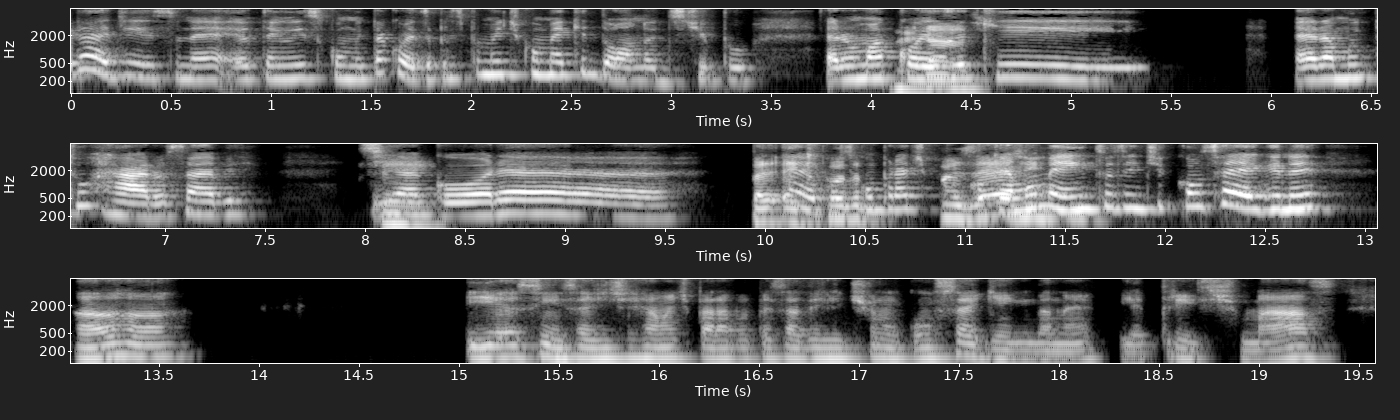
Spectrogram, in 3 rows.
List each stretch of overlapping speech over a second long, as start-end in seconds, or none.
10.1-11.6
